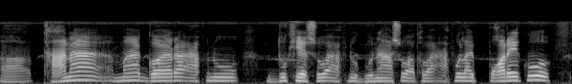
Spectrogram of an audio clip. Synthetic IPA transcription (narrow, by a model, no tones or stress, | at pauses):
t̪ʰanamaɡʌeɾʌapʰnod̪ukʰesoapʰnoɡunasoʌt̪ʰʌwaapʰulajpʌɾeko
